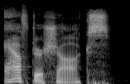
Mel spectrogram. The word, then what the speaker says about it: Aftershokz: The name of the company is Aftershocks, And it's spelled AFTERSHOKZ.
